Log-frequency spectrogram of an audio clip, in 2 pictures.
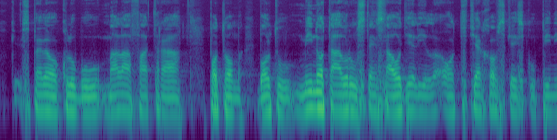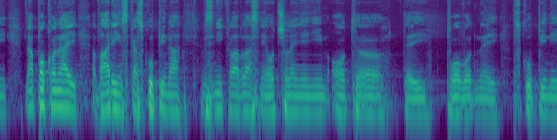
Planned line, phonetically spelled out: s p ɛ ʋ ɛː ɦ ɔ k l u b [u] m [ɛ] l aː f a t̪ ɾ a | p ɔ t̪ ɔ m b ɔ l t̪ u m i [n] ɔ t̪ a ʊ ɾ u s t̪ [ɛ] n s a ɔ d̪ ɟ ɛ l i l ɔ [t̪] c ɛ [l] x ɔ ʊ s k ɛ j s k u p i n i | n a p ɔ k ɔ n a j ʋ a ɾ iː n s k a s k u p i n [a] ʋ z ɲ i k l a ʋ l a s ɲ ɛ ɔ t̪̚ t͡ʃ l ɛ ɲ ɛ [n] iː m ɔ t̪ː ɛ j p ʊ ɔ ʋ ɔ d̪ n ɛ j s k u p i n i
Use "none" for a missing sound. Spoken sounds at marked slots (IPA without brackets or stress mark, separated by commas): u, a, n, ɛ, t̪, ɾ, a, ɲ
